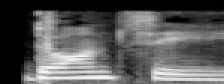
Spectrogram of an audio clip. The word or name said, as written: dauncy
